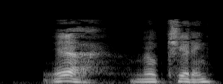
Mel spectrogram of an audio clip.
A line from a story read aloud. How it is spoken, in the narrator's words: Maycomber said through gritted teeth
